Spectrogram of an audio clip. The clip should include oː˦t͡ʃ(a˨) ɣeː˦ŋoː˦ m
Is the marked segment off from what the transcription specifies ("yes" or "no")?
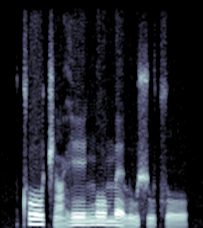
yes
